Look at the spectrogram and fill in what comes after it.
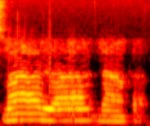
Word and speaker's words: Maranatha: Maranatha. Four syllables.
